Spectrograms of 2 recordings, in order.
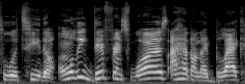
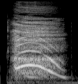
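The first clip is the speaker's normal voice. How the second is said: sharp, very high, loud gasp; a high startled gasp, far louder; shocked gasp; 6 dB louder than usual. Acted. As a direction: suck in air in mock shock. Shocked at being recognised.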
